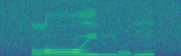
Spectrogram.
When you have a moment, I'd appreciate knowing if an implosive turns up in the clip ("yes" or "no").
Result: no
